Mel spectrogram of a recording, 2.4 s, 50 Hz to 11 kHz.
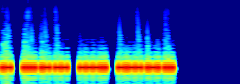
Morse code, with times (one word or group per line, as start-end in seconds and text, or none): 0.1-0.1 A
0.3-0.7 HAM
0.8-1.1 8
1.2-1.8 YRS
